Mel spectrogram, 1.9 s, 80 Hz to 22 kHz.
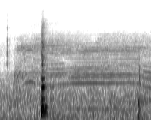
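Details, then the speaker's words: Tesla Model Y (2021 vs 2023 build comparison) unlocking: one short sharp horn chirp then a faint second blip, normal unlock confirmation; horn chirp differs slightly between builds. "another thing that I have noticed also is when you lock the doors the horns are a little bit different again not a big deal but since we're notating differences so see it's it's a little bit different let's unlock it again"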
